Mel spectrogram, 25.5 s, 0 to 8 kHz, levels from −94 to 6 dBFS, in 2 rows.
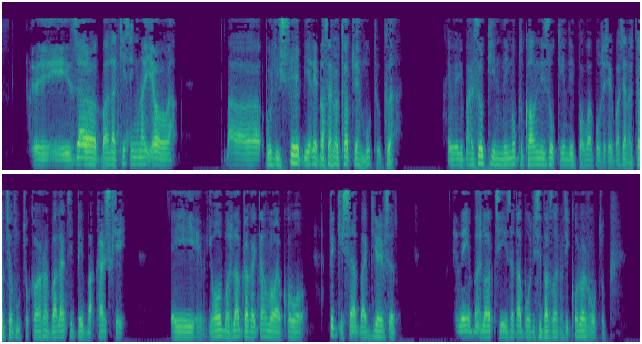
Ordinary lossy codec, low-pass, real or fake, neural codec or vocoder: MP3, 24 kbps; 7.2 kHz; fake; codec, 16 kHz in and 24 kHz out, 0.4 kbps, LongCat-Audio-Codec, four codebook decoder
